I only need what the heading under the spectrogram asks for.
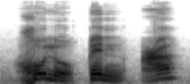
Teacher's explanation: تنوین کے بعد عین ہے، عین حروف حلقی میں سے ہے تو یہاں پر اظہار ہوگا یعنی غنہ نہیں کریں گے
